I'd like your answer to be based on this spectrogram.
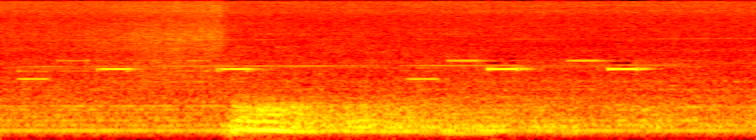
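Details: Mechanical insufflation-exsufflation (cough assist) device used for a patient with ALS, together with suctioning of phlegm: steady machine hum, repeated electronic beeps and a brief rush of air.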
